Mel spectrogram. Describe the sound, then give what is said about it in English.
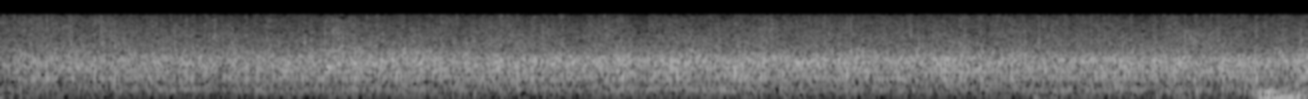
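An audience claps to welcome a guest speaker onto the stage: dense, steady applause holds at an even, fairly loud level for over six seconds with no break. “Please give him a warm welcome.”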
